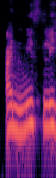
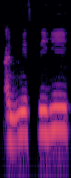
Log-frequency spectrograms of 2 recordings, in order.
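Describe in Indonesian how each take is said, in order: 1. Kata terakhir berakhir tanpa vokalnya yang terakhir. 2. Kata terakhir berakhir dengan vokal akhir yang dibunyikan. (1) "misalkan dibaca an mislih, maka dia mengurangi satu satu ketukan" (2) "itu kan diisbahkan an mislihi"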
